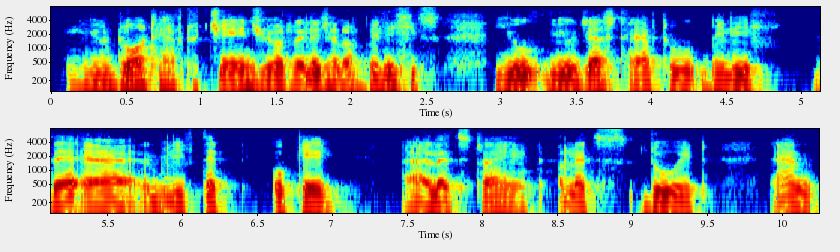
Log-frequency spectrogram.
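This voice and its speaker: Earnest halting man, low dark voice. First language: Urdu. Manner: earnest, halting, many fillers. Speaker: doctor and healer. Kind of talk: spoken address to listeners. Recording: dull lo-fi recording.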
